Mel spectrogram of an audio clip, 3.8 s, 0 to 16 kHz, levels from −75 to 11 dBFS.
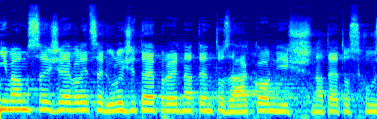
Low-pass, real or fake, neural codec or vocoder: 14.4 kHz; real; none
